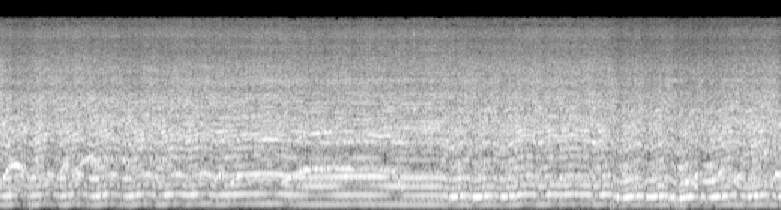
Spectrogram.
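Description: A tyre screeches as it spins on the ground.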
